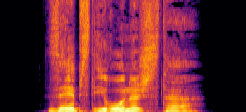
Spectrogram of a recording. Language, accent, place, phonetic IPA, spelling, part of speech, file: German, Germany, Berlin, [ˈzɛlpstʔiˌʁoːnɪʃstɐ], selbstironischster, adjective, De-selbstironischster.ogg
- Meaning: inflection of selbstironisch: 1. strong/mixed nominative masculine singular superlative degree 2. strong genitive/dative feminine singular superlative degree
